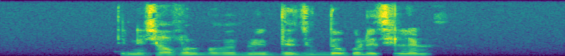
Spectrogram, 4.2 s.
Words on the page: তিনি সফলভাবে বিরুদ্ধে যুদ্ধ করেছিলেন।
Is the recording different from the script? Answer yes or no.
no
